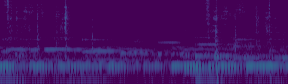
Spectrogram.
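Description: Soft background music with steady held tones. A few light clicks of stiff tarot cards being handled and flipped fall over it, several in the first second and a small cluster about three seconds in.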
